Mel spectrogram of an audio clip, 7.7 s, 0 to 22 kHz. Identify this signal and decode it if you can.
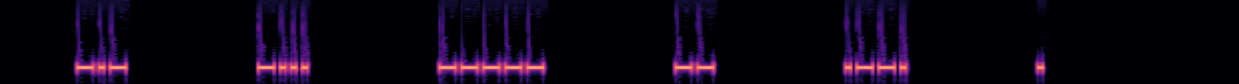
Morse code, heard as a keyed tone, about 36 wpm, spaced as for 10 wpm, 700 Hz. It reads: KB0MPE
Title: USA Call Signs - 6 Characters - 8x Character Spacing - 35wpm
